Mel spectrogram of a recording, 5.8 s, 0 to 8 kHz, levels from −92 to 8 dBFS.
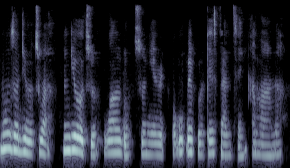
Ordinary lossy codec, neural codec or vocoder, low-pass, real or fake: MP3, 48 kbps; codec, 44.1 kHz, 3.4 kbps, Pupu-Codec; 7.2 kHz; fake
